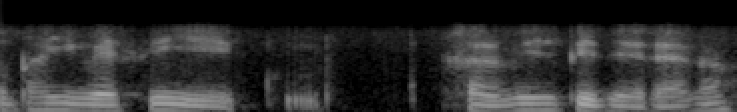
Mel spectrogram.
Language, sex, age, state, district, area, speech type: Hindi, male, 30-45, Madhya Pradesh, Betul, rural, conversation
